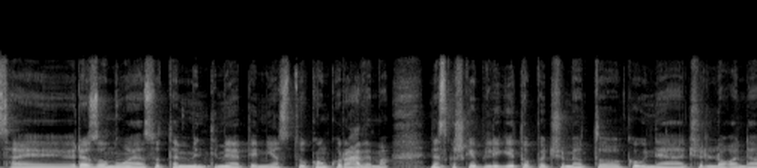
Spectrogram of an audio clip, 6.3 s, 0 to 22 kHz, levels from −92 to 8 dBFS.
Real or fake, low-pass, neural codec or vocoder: real; 14.4 kHz; none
